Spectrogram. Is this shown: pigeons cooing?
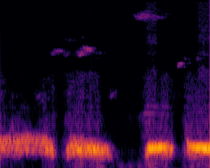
yes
